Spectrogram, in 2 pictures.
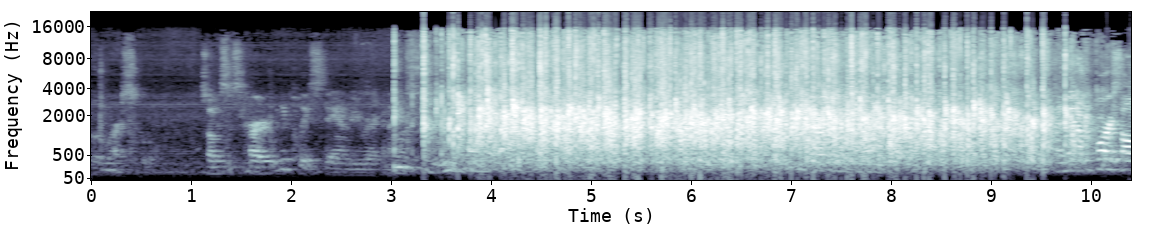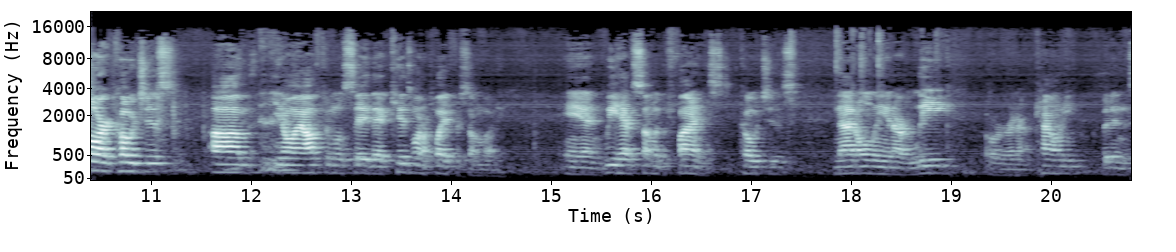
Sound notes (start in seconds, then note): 3.1 audience applauding; 7.7 drowned by applause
